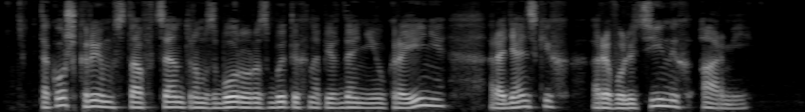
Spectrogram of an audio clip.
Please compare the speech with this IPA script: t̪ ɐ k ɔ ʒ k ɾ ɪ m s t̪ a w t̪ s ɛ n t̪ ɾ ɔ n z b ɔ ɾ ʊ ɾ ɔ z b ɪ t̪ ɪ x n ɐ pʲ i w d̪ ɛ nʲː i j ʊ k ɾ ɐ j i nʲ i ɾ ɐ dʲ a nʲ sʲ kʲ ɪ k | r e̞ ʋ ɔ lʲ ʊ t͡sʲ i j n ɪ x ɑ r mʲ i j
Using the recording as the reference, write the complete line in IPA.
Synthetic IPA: t̪ ɐ k ɔ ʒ k ɾ ɪ m s t̪ ɑ w t̪ s ɛ n t̪ ɾ ɔ m z b ɔ ɾ ʊ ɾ ɔ z b ɪ t̪ ɪ x n ɐ pʲ i w d̪ ɛ nʲː i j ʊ k ɾ ɐ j i nʲ i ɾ ɐ dʲ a nʲ sʲ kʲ ɪ x | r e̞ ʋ ɔ lʲ ʊ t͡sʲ i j n ɪ x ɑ r mʲ i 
